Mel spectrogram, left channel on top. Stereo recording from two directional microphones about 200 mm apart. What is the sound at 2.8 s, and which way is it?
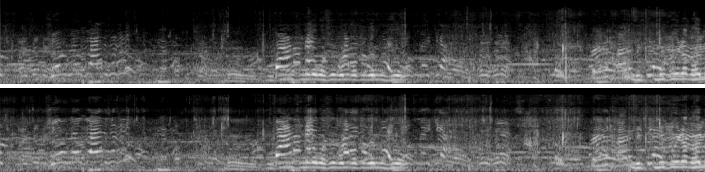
A child's voice, 40° right (ahead or behind).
